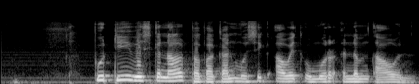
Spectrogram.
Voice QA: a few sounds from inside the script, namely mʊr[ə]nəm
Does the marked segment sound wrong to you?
no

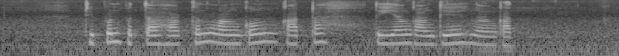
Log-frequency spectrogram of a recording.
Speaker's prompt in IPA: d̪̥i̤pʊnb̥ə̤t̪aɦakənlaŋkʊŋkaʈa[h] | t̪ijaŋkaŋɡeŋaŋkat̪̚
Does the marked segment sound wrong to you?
no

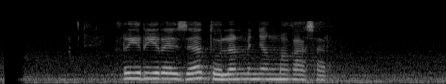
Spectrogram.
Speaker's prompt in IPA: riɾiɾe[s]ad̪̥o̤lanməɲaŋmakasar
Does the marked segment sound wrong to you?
yes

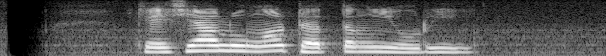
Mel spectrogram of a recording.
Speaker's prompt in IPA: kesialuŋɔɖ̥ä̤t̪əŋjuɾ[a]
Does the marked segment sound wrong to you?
yes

